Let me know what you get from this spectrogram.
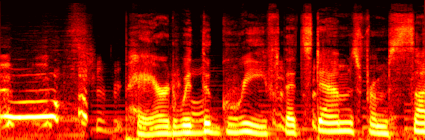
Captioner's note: laughter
